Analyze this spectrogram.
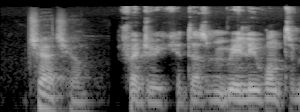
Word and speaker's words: Churchill: he invites himself to Churchill Churchill that's how you say it all together like that Churchill oh well that explains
